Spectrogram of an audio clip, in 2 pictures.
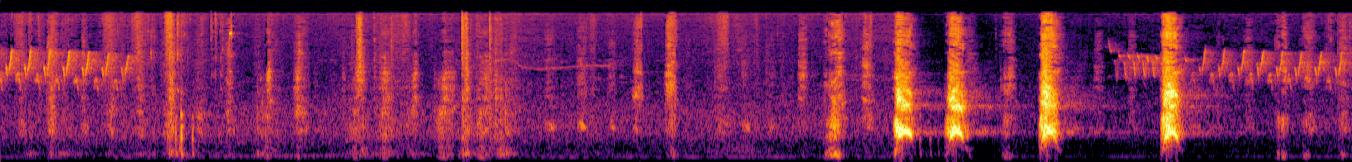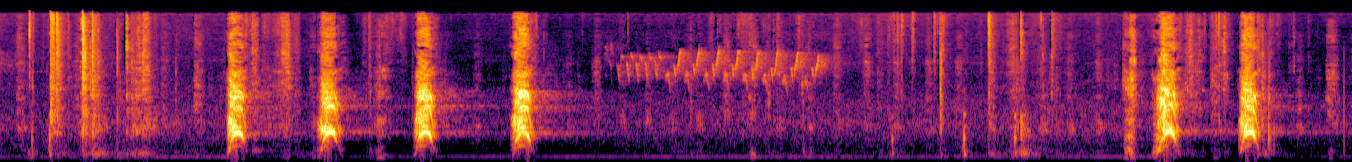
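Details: Lakeland Terrier Trina barks at a chipmunk in a downspout one morning, determined to get it: irregular bursts of sharp barks, pairs and runs of four or five, separated by quieter snuffling and faint chirping sounds.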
